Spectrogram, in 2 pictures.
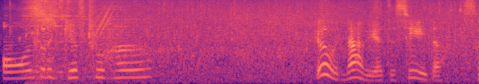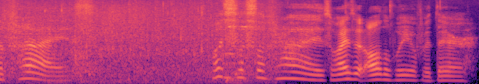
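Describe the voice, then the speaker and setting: Higher-pitched woman livestreaming a game. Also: expressive, unhurried, long pauses, background noise. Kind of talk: casual live reactions to a game.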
